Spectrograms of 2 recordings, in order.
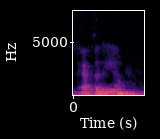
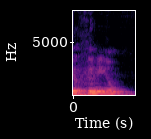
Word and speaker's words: Athenaeum: there was a Chris Kindle market at the Athenaeum. How do you say that? I say Athenaeum.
